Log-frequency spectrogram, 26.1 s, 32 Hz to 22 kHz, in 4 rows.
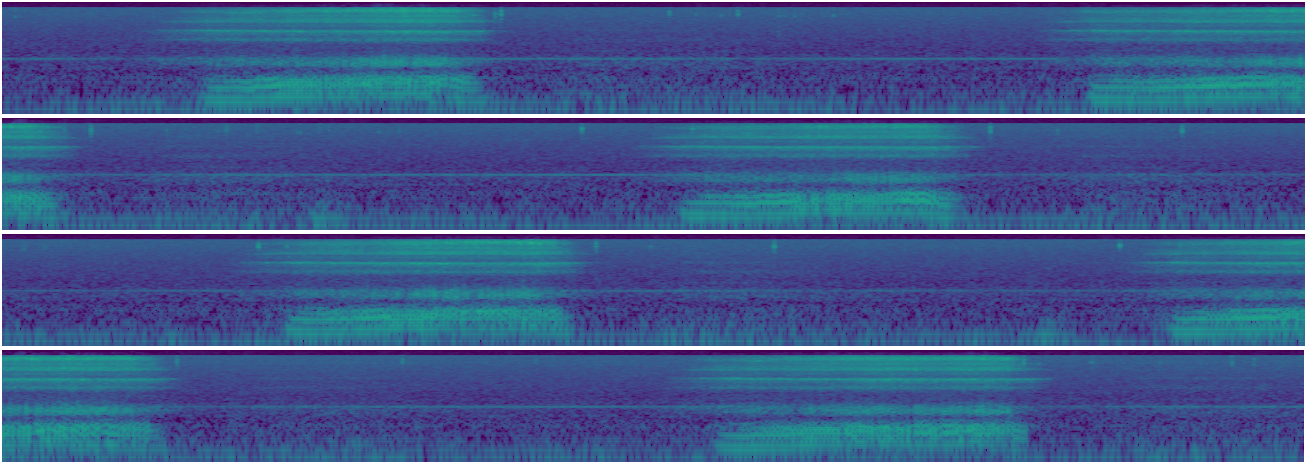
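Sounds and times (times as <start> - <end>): woman snoring: 0.8 - 2.5, 5.2 - 6.9, 9.7 - 11.4, 14.2 - 16.0, 18.7 - 20.4, 22.9 - 24.8.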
